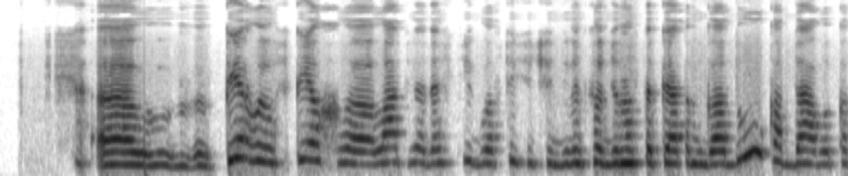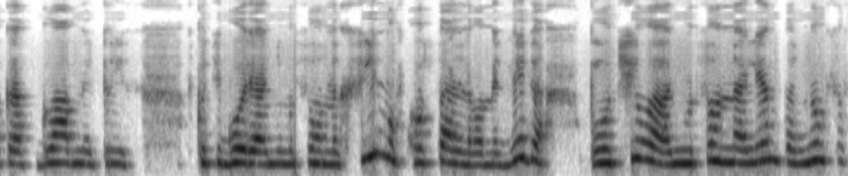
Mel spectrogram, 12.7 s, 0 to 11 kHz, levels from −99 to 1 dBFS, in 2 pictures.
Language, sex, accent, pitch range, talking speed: Russian, female, native, 235-285 Hz, 110 wpm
